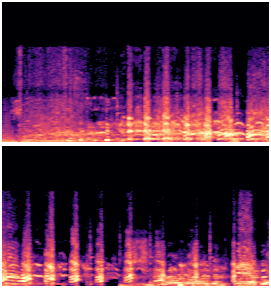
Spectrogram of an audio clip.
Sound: laugh

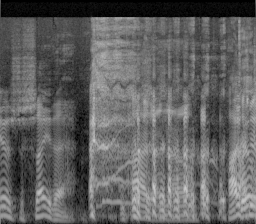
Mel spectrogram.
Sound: laughter

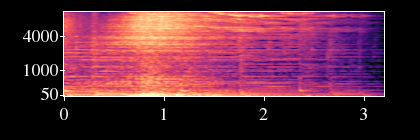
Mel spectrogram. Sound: bright music; sparkles chiming

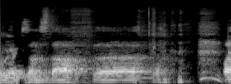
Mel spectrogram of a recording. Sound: laughing

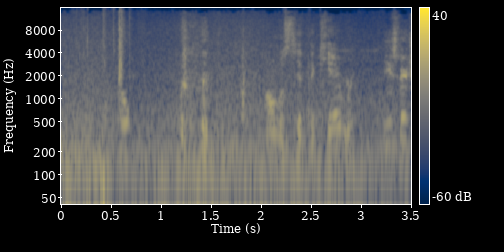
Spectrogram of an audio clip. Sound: laughs

